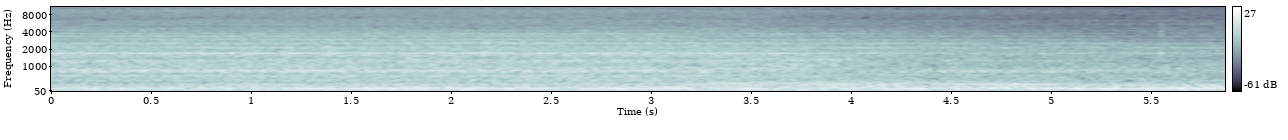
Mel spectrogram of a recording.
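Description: A warm diesel idles with a thin, steady high whine held above the rumble; the source of the whine is not pinned down.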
